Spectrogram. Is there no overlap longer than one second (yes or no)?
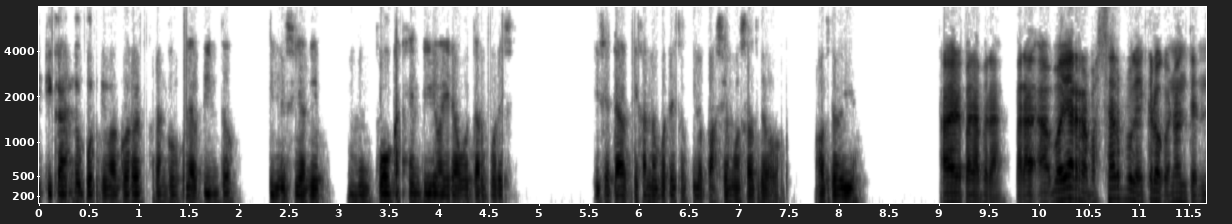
yes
